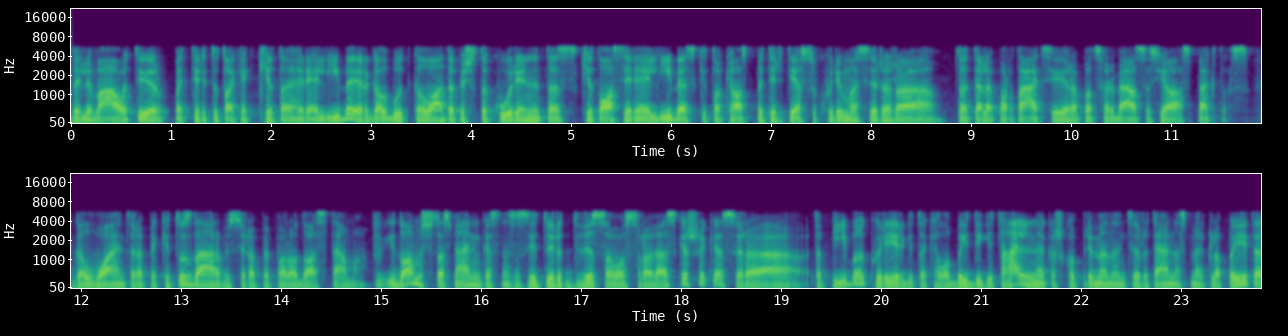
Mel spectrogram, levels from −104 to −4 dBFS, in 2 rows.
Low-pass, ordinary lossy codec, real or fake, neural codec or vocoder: 5.4 kHz; Opus, 64 kbps; real; none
